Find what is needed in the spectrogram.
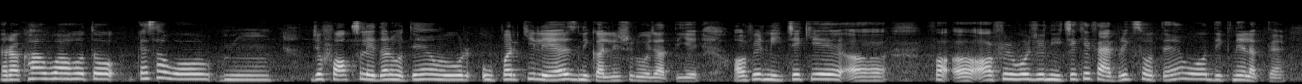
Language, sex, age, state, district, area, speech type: Urdu, female, 30-45, Maharashtra, Nashik, urban, spontaneous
